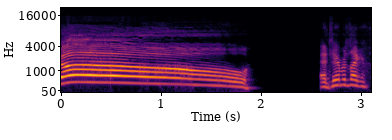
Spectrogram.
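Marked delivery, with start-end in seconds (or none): 0.0-1.9 loud, high drawn-out "oh"; exaggerated collective gasp of outrage, shouted; mock group outcry. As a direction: cry out like a shocked crowd. Acting out group's shocked reaction.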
